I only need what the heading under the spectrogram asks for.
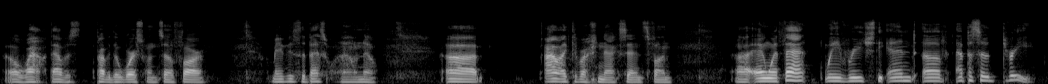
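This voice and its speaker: A man's voice: medium pitch, normal speed, no room sound. A man hosting a gaming channel and giving casual gameplay commentary in a wry, offhand way.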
